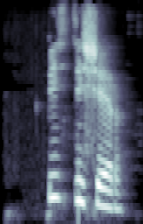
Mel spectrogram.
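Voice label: "писти сер", Komi, female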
